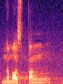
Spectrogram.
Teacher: ਟਿੱਪੀ ਤੋਂ ਬਾਅਦ ਕੋਈ ਆਵਾਜ਼ ਨਹੀਂ ਆਉਣੀ ਚਾਹੀਦੀ, ਟਿੱਪੀ 'ਤੇ ਆਵਾਜ਼ ਦੀ ਸੰਪੂਰਨਤਾ ਹੋ ਜਾਂਦੀ ਹੈ।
